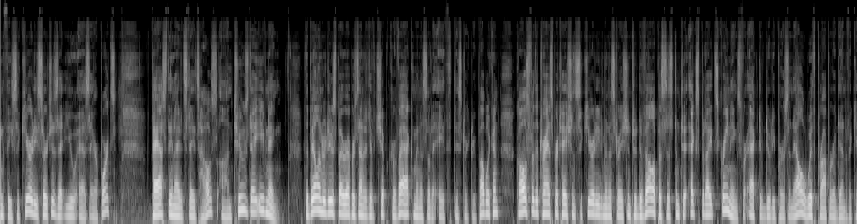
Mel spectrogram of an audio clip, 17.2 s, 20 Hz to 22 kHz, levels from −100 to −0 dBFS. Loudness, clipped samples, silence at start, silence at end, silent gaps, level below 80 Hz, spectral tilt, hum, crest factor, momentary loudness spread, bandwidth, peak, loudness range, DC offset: -24 LUFS; under 0.1%; 0 s; 0 s; none; -52 dBFS; -7.5 dB/octave; none; 16 dB; 10 LU; 13 kHz; -6 dBFS; 3 LU; under 0.1%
